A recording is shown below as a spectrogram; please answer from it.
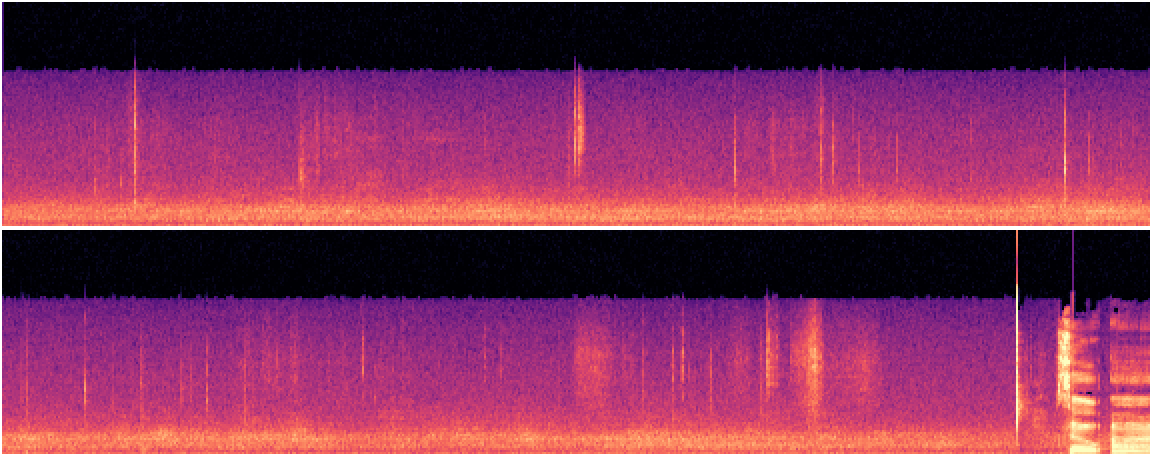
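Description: Steady background rushing noise, with a few faint, scattered light clicks as resin diamond-painting drills are pressed onto the canvas with a drill pen.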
